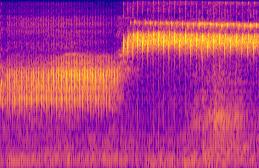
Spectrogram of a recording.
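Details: Canary song meant for tutoring other birds: a long, even buzzy trill held about a second, then a sudden switch to a higher, faster, bright rattling trill.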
